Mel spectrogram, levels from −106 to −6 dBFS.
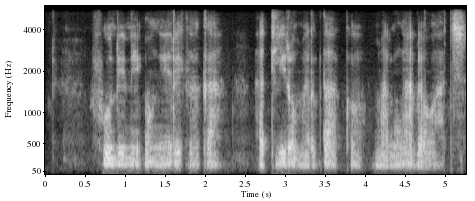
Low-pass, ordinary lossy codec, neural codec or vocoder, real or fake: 5.4 kHz; none; vocoder, 22.05 kHz, 80 mel bands, HiFi-GAN; fake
